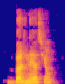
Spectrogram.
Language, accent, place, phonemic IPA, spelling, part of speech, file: French, France, Lyon, /bal.ne.a.sjɔ̃/, balnéation, noun, LL-Q150 (fra)-balnéation.wav
- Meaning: balneation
